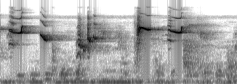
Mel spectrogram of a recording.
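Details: Oriental magpie-robin singing to trigger a reply from another bird: a quick string of loud high whistles, slurred descending notes and raspy bursts packed into a short phrase.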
